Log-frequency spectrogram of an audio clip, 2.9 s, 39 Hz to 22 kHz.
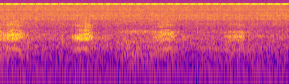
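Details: A common raven parent, one of a pair guarding fledglings at dusk, gives four harsh, hoarse calls about every 0.8 seconds while harassing a large adult bobcat; faint outdoor background noise.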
